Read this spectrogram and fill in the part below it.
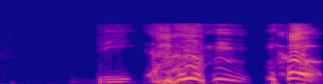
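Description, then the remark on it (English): A voiced cough with a throaty, harsh edge, breaking into three rough bursts over a second or so, loud and alone with no talking around it. “I thought the cough was going to be the name.”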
